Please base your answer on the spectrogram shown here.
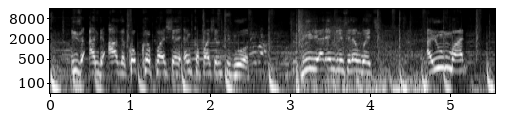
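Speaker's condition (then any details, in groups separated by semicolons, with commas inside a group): No condition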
